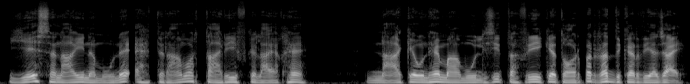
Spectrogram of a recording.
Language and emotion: Urdu, disgusted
